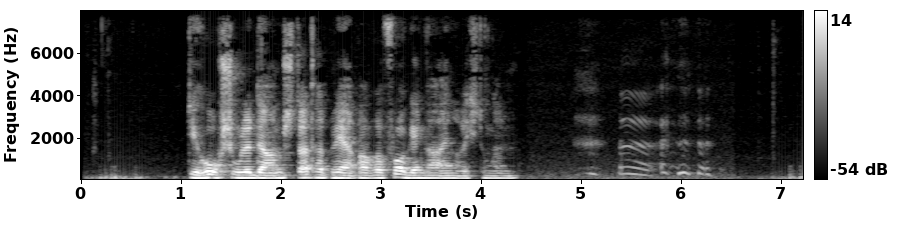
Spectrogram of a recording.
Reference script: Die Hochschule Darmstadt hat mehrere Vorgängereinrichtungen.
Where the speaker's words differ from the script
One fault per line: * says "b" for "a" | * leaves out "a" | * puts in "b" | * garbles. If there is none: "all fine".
all fine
